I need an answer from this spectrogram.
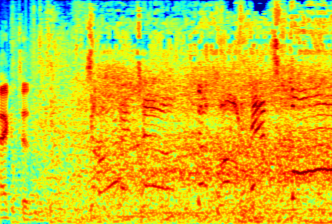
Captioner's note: crowd continues cheering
